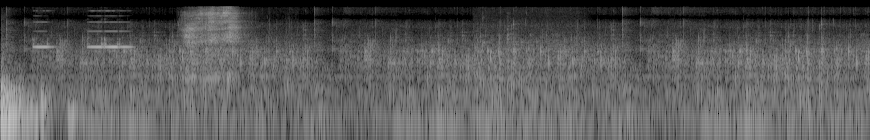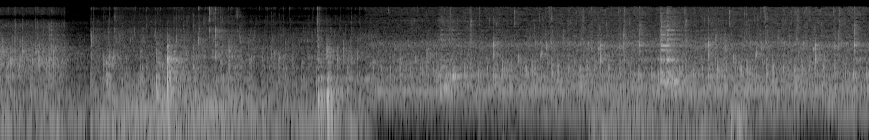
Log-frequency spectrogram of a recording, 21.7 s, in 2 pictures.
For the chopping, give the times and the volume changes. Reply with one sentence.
The chopping can't be heard in this clip.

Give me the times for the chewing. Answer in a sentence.
You can hear the chewing from 2.2 to 3.8 s, from 5.9 to 7.4 s, from 12.2 to 13.9 s and from 18.2 to 20.2 s.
